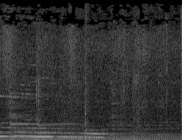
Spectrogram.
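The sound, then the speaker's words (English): A single long wolf howl holds a steady, sustained tone that sags slightly in pitch as it fades, sounding moderately loud with no voices present. “You see, wolves, they howl like that to talk to each other.”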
